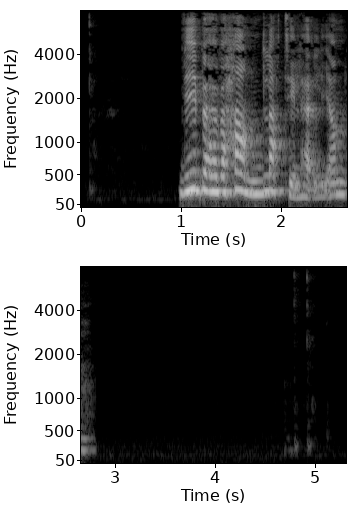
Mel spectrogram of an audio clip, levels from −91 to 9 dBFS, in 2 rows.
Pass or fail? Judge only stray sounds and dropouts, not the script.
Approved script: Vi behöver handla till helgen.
pass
